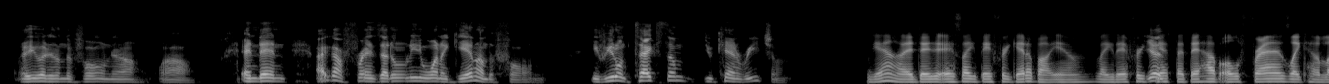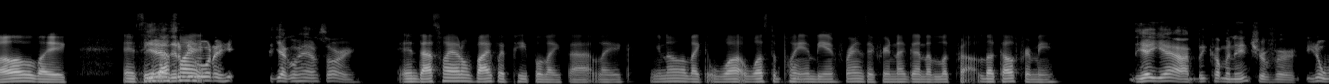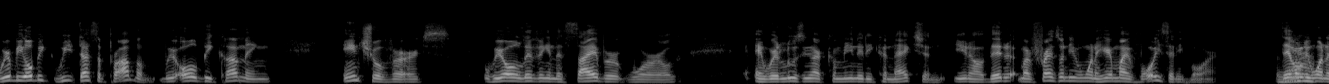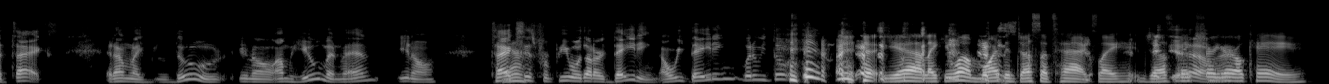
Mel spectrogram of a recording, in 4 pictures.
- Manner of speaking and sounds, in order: tapping; laugh; laugh; laughing while speaking: "Yes"
- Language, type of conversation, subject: English, unstructured, How do you like to celebrate holidays with your community?
- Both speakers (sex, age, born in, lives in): male, 30-34, United States, United States; male, 40-44, United States, United States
